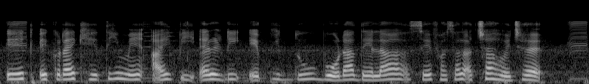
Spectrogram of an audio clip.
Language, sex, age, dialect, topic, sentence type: Maithili, female, 18-24, Angika, agriculture, question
